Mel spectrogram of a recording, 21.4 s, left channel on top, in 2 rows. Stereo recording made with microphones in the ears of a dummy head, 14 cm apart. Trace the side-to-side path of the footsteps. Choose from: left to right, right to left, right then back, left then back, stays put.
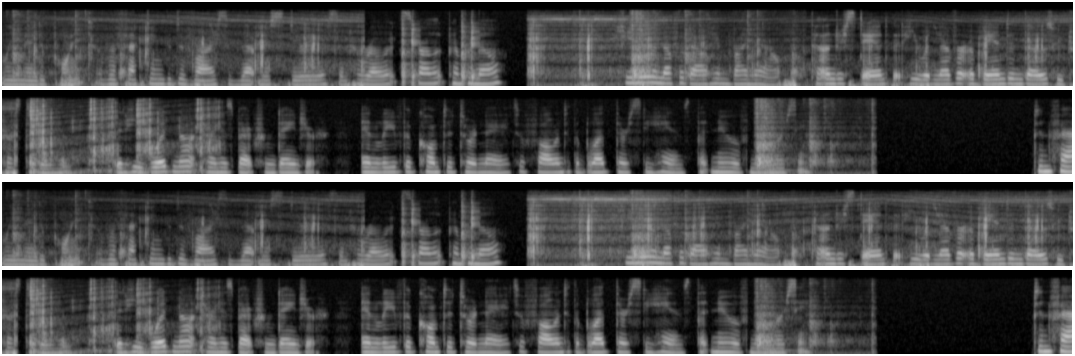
right then back.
